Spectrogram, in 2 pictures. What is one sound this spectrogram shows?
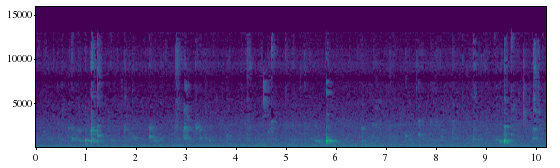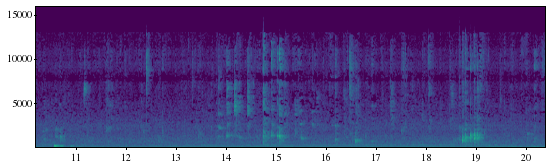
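A small dog whines and yelps in short bursts close by.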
